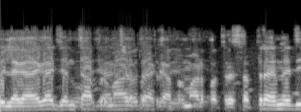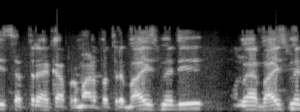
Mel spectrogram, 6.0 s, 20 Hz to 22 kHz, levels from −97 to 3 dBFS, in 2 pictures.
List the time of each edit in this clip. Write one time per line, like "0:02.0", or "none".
0:01.3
